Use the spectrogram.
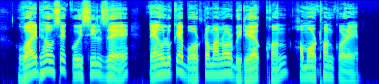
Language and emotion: Assamese, neutral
